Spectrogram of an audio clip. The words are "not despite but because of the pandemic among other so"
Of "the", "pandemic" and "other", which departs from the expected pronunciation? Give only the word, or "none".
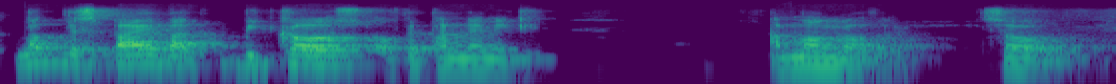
none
